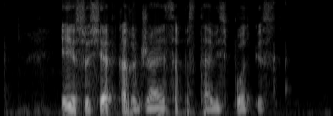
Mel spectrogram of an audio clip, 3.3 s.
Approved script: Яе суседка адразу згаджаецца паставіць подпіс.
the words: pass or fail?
fail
